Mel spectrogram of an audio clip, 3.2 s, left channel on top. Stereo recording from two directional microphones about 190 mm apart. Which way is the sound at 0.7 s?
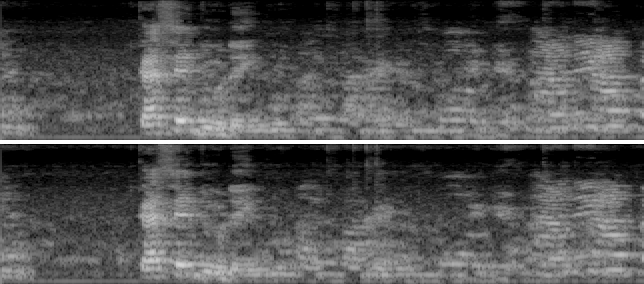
10° left (ahead or behind).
